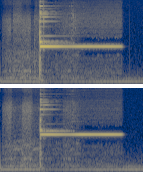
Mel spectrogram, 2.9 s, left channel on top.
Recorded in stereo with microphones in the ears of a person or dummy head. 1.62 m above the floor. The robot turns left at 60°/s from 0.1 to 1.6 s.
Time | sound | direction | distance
0.8 | a chime | 90° left | 0.8 m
